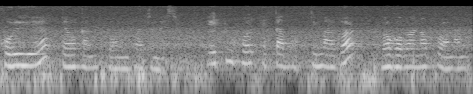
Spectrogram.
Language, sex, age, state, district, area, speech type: Assamese, female, 60+, Assam, Tinsukia, rural, spontaneous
